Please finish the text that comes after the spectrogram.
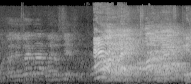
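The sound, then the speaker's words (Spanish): A carnival murga group of former comparsa members, in the contest final, bursts into its battle cry, a loud collective shout, many voices yelling together in a rowdy chant that sustains for a couple of seconds after a quieter stretch of murmuring. “con su grito de guerra”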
